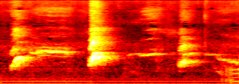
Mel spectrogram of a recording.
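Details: Two excited female dogs at a home dog-grooming business, one giving three high, drawn-out whining yelps about a second apart, each rising then sliding into a steady tone, with a low steady hum behind.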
